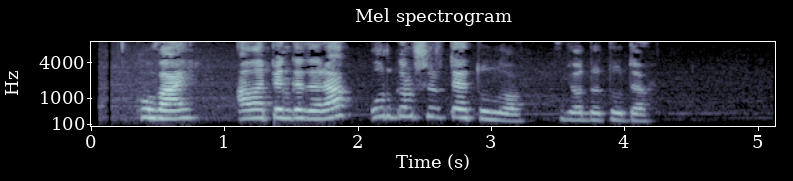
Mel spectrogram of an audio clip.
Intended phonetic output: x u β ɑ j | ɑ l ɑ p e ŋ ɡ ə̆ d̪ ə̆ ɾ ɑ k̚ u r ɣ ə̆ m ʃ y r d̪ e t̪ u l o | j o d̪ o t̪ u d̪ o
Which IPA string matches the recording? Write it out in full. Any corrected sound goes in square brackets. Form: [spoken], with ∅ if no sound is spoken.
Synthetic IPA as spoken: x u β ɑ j | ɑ l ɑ p e ŋ ɡ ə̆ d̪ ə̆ ɾ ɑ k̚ u r ɣ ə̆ m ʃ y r [t̪] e t̪ u l o | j o d̪ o t̪ u d̪ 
